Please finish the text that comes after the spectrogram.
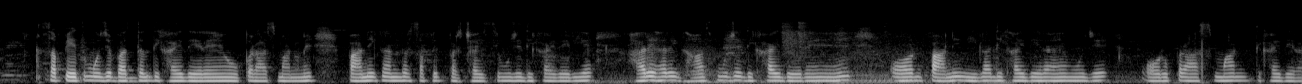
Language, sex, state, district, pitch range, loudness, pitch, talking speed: Hindi, female, Bihar, Jamui, 165-175 Hz, -23 LUFS, 170 Hz, 195 wpm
